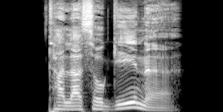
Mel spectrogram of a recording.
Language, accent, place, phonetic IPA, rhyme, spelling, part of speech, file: German, Germany, Berlin, [talasoˈɡeːnə], -eːnə, thalassogene, adjective, De-thalassogene.ogg
- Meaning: inflection of thalassogen: 1. strong/mixed nominative/accusative feminine singular 2. strong nominative/accusative plural 3. weak nominative all-gender singular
